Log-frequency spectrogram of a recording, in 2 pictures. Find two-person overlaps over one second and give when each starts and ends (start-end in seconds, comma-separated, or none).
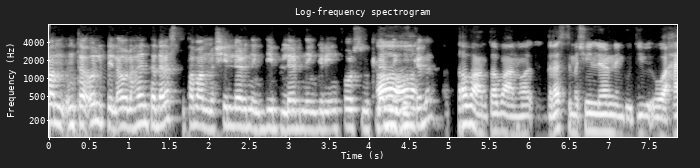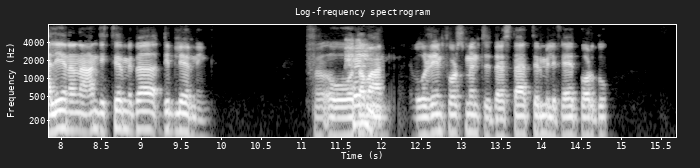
none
